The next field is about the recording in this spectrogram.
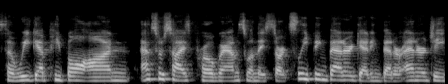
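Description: A woman talks with a New York accent at a fairly quick pace. Her tone is bright and sharp. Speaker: chiropractor. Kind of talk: interview conversation.

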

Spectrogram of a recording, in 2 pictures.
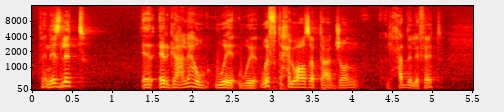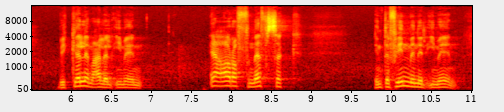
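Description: The intonation is lively and the pace moderate. Long pauses come often. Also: man, medium pitch for a man. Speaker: preacher. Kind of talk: sermon.

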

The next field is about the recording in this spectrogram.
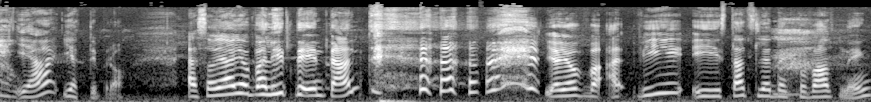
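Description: Lively in intonation, a woman with a non-native accent talks at a moderate pace. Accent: non-native Swedish. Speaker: municipal communications worker. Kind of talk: casual chat. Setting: outdoors. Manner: halting.

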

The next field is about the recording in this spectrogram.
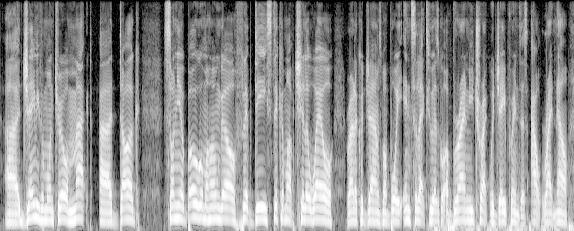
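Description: This man speaks with a British accent at a moderate pace, his pitch fairly high. His loudness stays very even throughout. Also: ordinary pitch variation. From England. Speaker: radio DJ. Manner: energetic, warm, slangy, hyping each track and thanking listeners.

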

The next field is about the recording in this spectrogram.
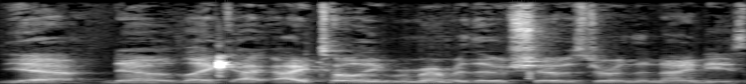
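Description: A man with an American accent at medium pitch, moderate speed, and fairly even intonation, plus audible room echo. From Florida. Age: 40s. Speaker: podcast host. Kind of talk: casual chat.

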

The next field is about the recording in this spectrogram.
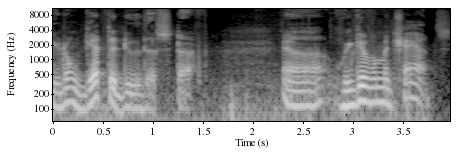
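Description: A man with an American accent speaks fairly slowly in a dark, mellow, somewhat breathy tone, using ordinary pitch variation. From Livermore, California. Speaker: rodeo volunteer and former cowboy. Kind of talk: oral history interview.

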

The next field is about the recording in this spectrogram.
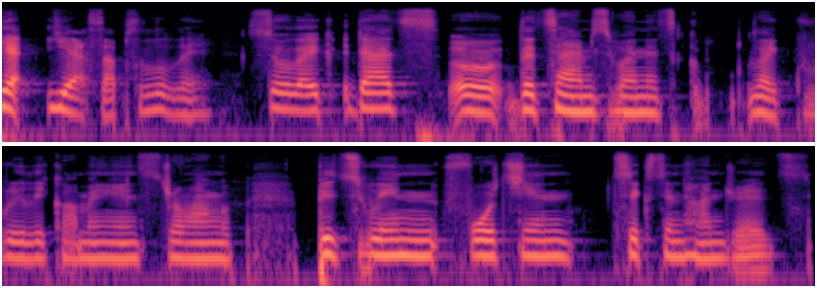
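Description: In a Russian accent, a woman speaks at a fairly slow pace with a fairly low pitch and monotone, flat intonation. The recording is very clean with a silent background and a dry, close sound with no echo. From Russia, rural wooded area. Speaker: musician, former metal band founder. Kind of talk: casual chat.

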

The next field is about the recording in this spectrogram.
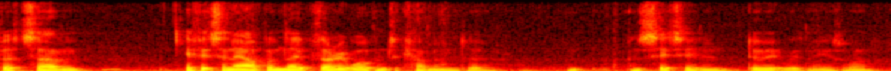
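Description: At a fairly quick pace but with long, frequent pauses, the somewhat breathy voice keeps a monotone, flat intonation. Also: man, fairly low pitch for a man. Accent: English. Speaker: mastering engineer and record producer. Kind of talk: casual interview. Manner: halting.

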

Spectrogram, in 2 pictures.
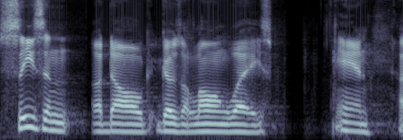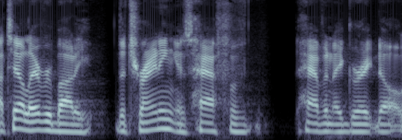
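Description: With a Southern US accent, a man speaks at a medium pitch and a fairly slow pace. His intonation is fairly even, broken by long, frequent pauses. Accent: Southern twang. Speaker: dog trainer. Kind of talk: casual interview. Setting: hunting camp.

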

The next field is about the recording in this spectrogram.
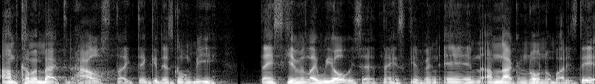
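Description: A man with an American accent talks at a very fast pace. His pitch is very deep and low, and his tone is dark and mellow. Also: ordinary pitch variation. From Washington DC. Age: 40s. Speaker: DJ. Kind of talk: casual chat.

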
